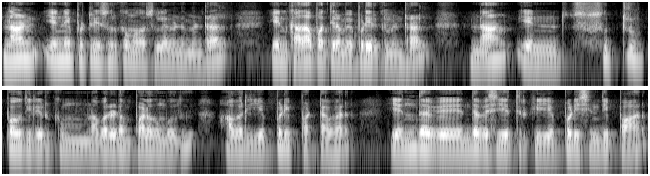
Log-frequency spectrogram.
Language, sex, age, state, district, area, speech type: Tamil, male, 30-45, Tamil Nadu, Kanyakumari, urban, spontaneous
